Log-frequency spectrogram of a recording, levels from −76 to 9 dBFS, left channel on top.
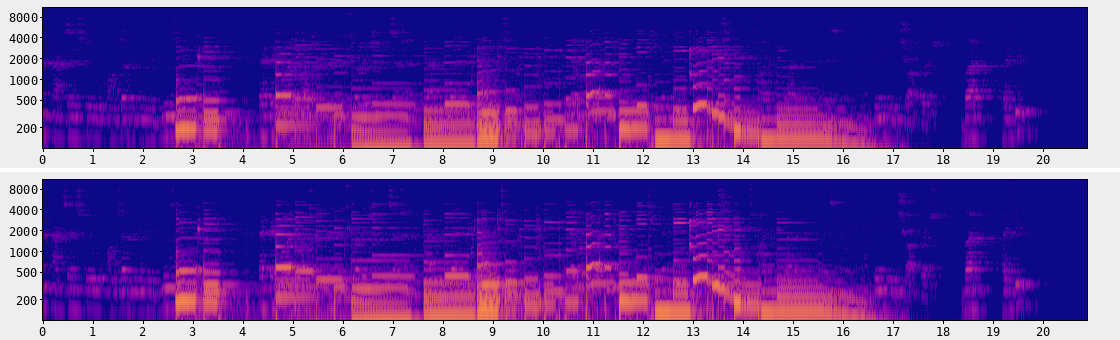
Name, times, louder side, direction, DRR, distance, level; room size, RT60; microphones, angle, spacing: voice 1, 0.0-3.7 4.0-9.8 10.3-12.6 13.0-16.0 16.6-17.9 18.3-18.7 19.2-19.5, right 1 dB, 80° right, -9 dB, 2.7 m, -49 dB
sound 1, 2.6-4.1 4.6-16.9, right 3 dB, 20° right, 0.3 m, -28 dB
14.0 x 11.0 x 2.6 m, 1.4 s
head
